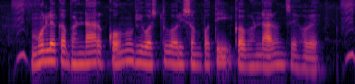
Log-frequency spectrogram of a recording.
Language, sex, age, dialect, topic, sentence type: Bhojpuri, male, 25-30, Northern, banking, statement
